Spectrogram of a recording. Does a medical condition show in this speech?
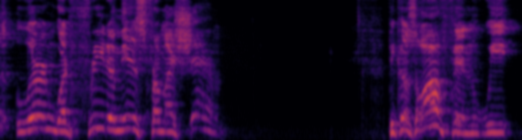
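No.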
